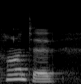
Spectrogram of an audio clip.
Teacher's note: we have first syllable stress so the han syllable is long and has the clear vowel and then the second syllable is short and has a reduced if vowel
